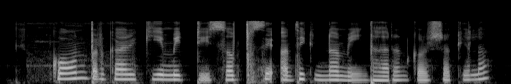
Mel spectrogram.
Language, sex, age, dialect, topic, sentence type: Bhojpuri, female, 25-30, Northern, agriculture, statement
